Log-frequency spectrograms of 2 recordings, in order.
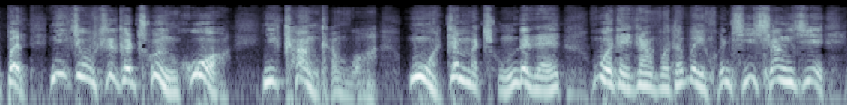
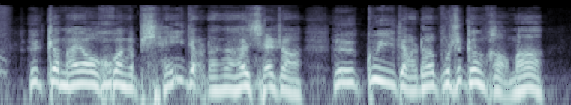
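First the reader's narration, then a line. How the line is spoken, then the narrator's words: Plain. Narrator (Chinese): 强盗听了老板的话，回答道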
